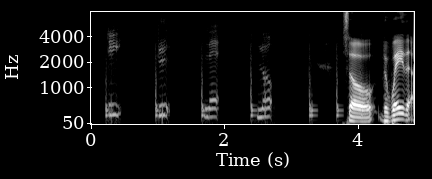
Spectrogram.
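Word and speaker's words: れ: difficult to pronounce, because you would think that it's like in English, ra, ri, ru, re, ro, but they are a little different. La. Ri. Ru. Le.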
